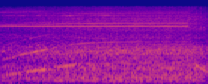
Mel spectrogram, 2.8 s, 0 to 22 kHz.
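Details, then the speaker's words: Allett Stirling cordless electric reel mower, reel spinning a constant 1300 rpm regardless of walking speed; smooth, steady whir with faint rising whine, no rattle or scraping; drive noise judged louder than it should be; normal running. "aber die Lautstärke sie ist okay aber sie könnte müsste leiser sein ähm vor allem der das Vortriebs das antriebsgeräusch"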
